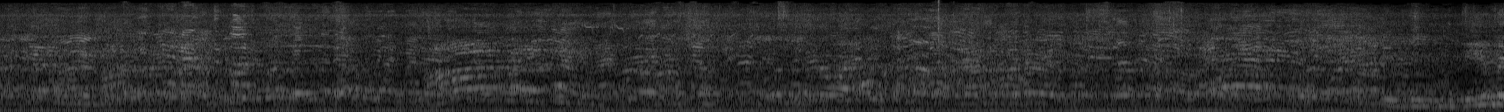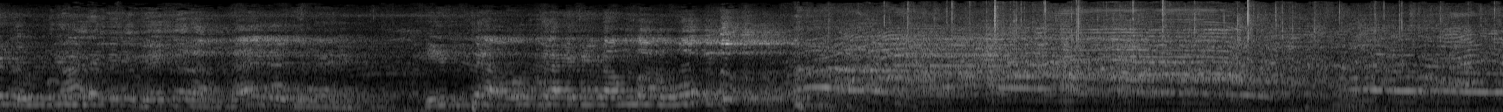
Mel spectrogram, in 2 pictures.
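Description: A large crowd of men and women chatter and call out outdoors.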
